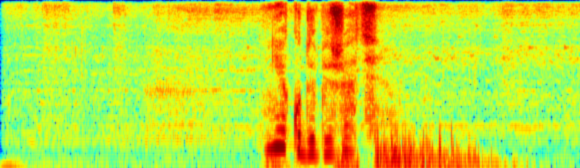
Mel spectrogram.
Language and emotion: Russian, sad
